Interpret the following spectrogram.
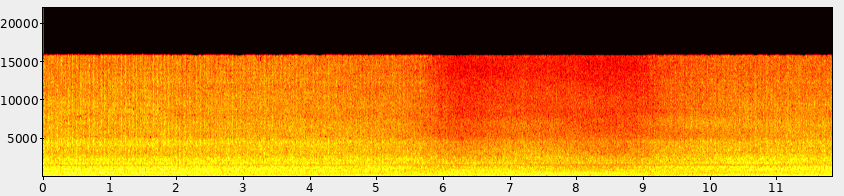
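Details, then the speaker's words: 2002 International chassis diesel pusher bus with a T444E engine at idle. Loud rumble with a quick, regular puffing tick about three times a second from several exhaust leaks. "Okay, so as you saw, there's a few exhaust leaks on this side. There's also one over here."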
